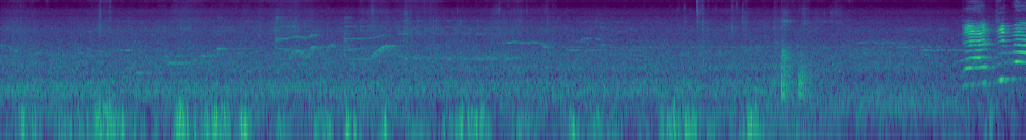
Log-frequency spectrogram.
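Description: A young child babbles nearby.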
